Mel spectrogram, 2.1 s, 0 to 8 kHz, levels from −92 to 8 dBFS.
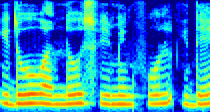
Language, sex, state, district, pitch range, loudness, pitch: Kannada, female, Karnataka, Bidar, 225-240 Hz, -18 LUFS, 235 Hz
